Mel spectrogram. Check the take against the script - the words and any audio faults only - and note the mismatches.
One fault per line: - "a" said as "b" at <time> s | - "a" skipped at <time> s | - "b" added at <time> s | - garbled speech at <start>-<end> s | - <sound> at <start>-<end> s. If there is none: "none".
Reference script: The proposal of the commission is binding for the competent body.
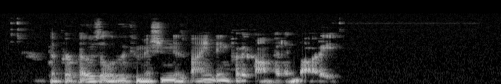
none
